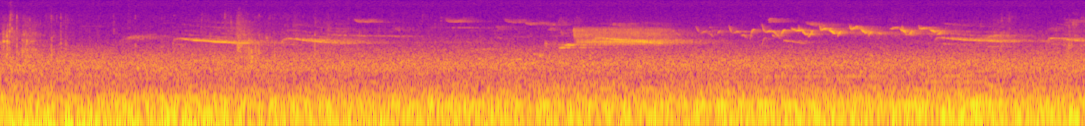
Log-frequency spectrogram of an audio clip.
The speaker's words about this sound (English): I think it was a yellow-rumped warbler, but I'm a little out of practice.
